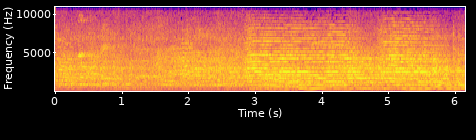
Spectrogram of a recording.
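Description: A noisy indoor sports hall with a steady low hum. About halfway through, a horn-like note with several overtones starts and is held at one pitch for about three seconds.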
